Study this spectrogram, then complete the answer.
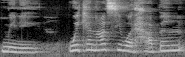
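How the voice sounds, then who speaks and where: The speaker talks fairly slowly in a Brazilian Portuguese accent with ordinary pitch variation. Audible room echo can be heard. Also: woman. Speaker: video essayist. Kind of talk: video essay narration.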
